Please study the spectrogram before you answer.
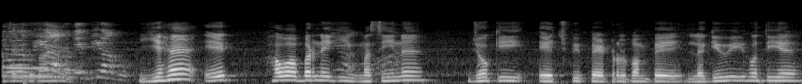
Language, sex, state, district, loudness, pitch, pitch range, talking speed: Hindi, male, Rajasthan, Jaipur, -18 LUFS, 170 Hz, 145-195 Hz, 125 wpm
